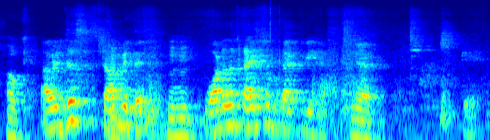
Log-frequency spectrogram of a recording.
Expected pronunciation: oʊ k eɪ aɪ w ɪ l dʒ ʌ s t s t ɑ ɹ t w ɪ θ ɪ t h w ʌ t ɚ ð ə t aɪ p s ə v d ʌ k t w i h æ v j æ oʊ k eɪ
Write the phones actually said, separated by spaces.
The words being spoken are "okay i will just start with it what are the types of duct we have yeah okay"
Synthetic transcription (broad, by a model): oʊ k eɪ aɪ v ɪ l dʒ ʌ s t s t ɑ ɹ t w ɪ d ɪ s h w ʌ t ɚ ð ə t aɪ p s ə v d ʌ t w i h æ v j æ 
